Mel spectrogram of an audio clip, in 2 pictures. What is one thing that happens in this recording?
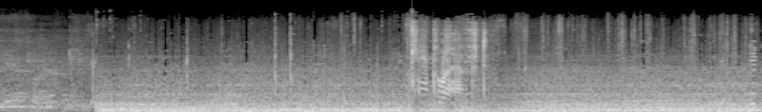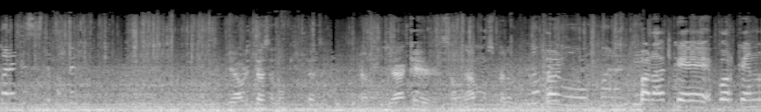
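A car drives along a road, its engine and tyre rumble heard from inside.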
